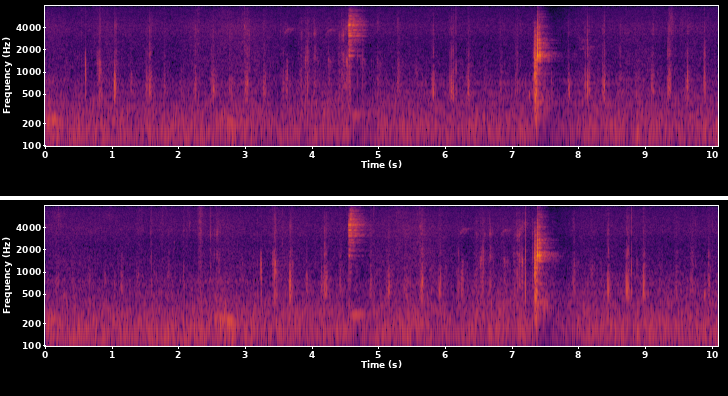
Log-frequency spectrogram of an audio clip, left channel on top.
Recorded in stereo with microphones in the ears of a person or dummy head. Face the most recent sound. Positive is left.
turn(degrees=5)  # may be behind; listen again after turning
